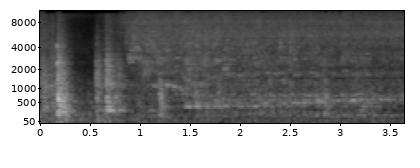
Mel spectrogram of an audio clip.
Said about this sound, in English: Now I've put some water on it. Yeah. Fill the vase up.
